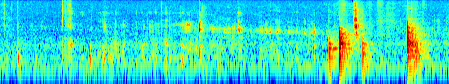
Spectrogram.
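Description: A person chewing a mouthful of instant cup noodles, with faint scattered mouth clicks and a few louder sharp clicks or knocks about three and a half and four seconds in.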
